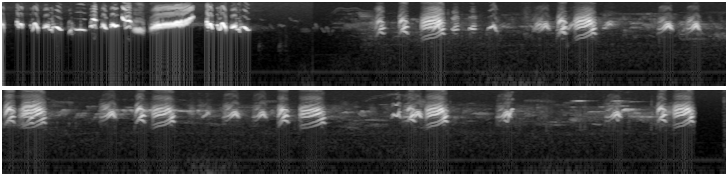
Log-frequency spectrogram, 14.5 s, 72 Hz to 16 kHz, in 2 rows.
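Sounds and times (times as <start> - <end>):
house finch singing a rambling warble: 0.0 - 14.4.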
